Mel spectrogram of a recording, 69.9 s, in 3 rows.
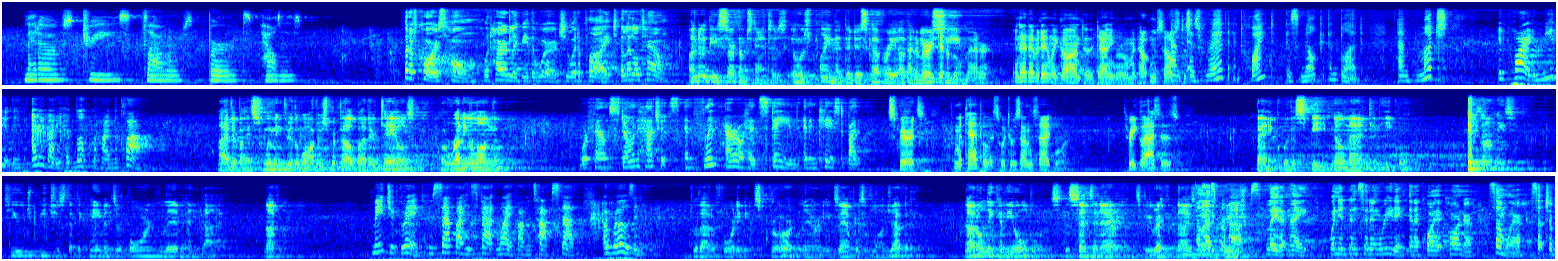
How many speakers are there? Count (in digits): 8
